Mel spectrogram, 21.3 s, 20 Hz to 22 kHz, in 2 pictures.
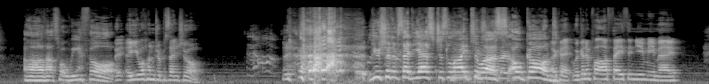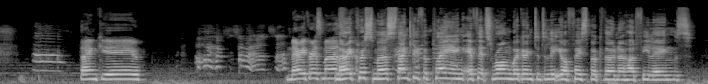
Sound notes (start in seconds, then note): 4.2 laugh; 11.0 distressed sounds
